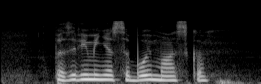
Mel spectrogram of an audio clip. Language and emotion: Russian, neutral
